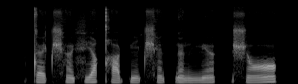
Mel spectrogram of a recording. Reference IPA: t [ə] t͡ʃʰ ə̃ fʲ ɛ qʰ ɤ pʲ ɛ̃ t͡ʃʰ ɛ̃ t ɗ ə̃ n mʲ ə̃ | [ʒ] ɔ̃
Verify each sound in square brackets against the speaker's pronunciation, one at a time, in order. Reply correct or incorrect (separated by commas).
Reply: correct, incorrect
